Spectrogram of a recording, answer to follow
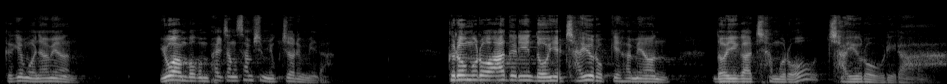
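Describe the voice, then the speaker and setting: Male preacher, animated storyteller with a bright, lively pitch. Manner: animated storytelling, acts out quoted voices. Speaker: pastor. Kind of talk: sermon with personal story. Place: church.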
